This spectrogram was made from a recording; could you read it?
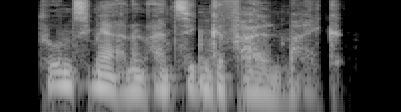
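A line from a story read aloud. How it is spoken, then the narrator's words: Whispering. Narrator (German): flüsterte ich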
